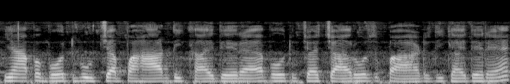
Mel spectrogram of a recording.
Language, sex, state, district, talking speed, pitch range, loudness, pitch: Hindi, male, Chandigarh, Chandigarh, 220 wpm, 145-155 Hz, -15 LUFS, 150 Hz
